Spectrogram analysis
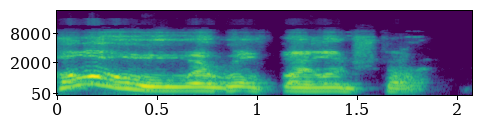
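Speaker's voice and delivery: big booming voice with swooping pitch. Relaying Graphic Man's greeting to another participant, in his big booming voice. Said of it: "I have to do a big booming voice for him".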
